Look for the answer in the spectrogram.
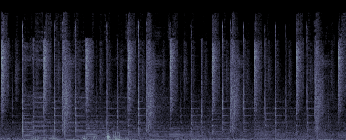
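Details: Steady music with low rumbling tones and faint vehicle-like noise, with no animal calls to be heard.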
